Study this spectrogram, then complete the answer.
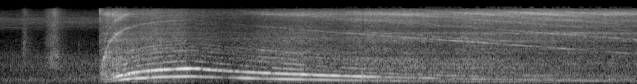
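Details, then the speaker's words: Craftsman 12-gallon wet/dry shop vac, really noisy with no suction: motor whine sweeps up fast then sags slowly, loud and rough; debris clogging the fan impeller vanes. "it's really noisy but it doesn't have any vacuum let's see why"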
